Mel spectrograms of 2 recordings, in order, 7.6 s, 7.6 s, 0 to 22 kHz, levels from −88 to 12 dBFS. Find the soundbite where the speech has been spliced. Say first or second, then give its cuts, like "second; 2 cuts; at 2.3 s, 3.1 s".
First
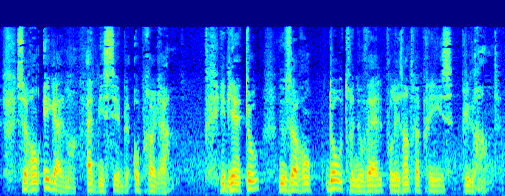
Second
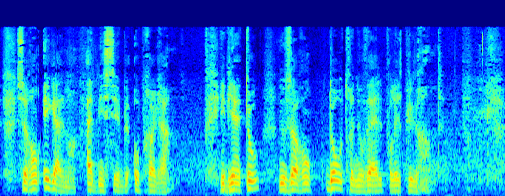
second; 1 cut; at 6.0 s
